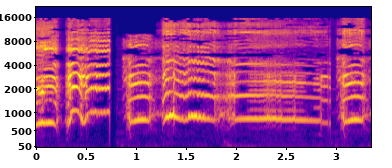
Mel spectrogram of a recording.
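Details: Rooster crowing from a heritage breed compilation, spliced into almost continuous bursts: short rising syllables, then a long drawn-out steady note, with abrupt cuts between segments.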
